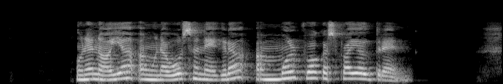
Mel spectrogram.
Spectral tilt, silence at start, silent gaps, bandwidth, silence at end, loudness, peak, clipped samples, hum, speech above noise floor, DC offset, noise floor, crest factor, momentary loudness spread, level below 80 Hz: -4 dB/octave; 0.75 s; none; 8 kHz; 0.05 s; -13 LUFS; -2 dBFS; under 0.1%; none; 65 dB; under 0.1%; -78 dBFS; 14 dB; 6 LU; -58 dBFS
